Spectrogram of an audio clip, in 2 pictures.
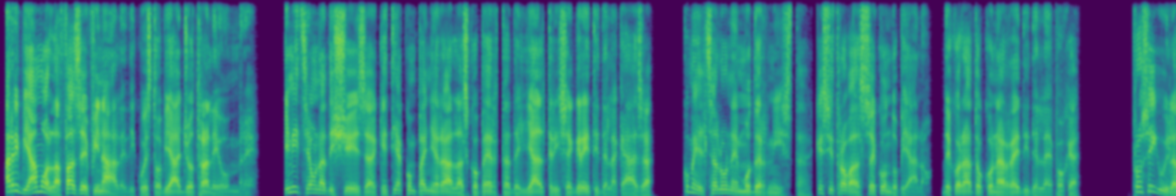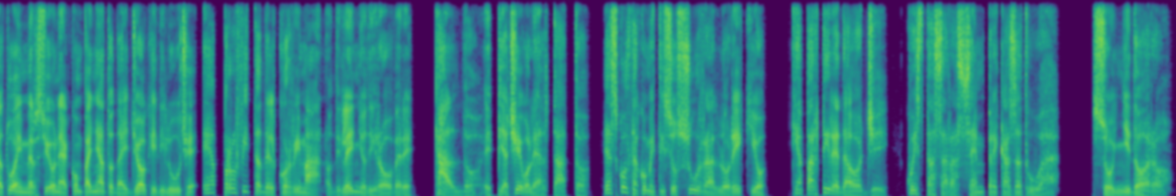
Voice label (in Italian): audioguida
